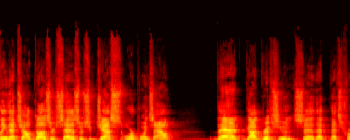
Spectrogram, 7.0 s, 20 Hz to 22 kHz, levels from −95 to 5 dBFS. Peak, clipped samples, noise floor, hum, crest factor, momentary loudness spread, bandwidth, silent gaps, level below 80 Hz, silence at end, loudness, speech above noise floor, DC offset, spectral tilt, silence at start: -10 dBFS; under 0.1%; -66 dBFS; none; 20 dB; 10 LU; 17 kHz; none; -70 dBFS; 0 s; -29 LUFS; 36 dB; under 0.1%; -3.5 dB/octave; 0 s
